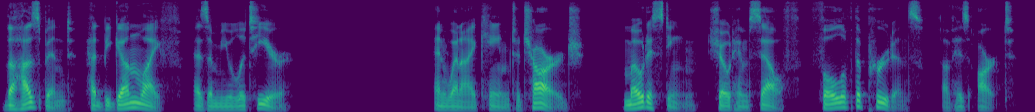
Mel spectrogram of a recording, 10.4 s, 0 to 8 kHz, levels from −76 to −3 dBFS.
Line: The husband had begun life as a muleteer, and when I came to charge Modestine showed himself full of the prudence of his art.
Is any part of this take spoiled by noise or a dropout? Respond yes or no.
no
